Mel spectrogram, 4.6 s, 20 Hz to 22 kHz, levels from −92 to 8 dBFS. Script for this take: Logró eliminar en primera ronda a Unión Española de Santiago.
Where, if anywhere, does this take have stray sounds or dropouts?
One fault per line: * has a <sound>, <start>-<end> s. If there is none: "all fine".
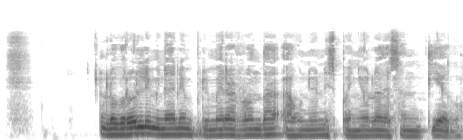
all fine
